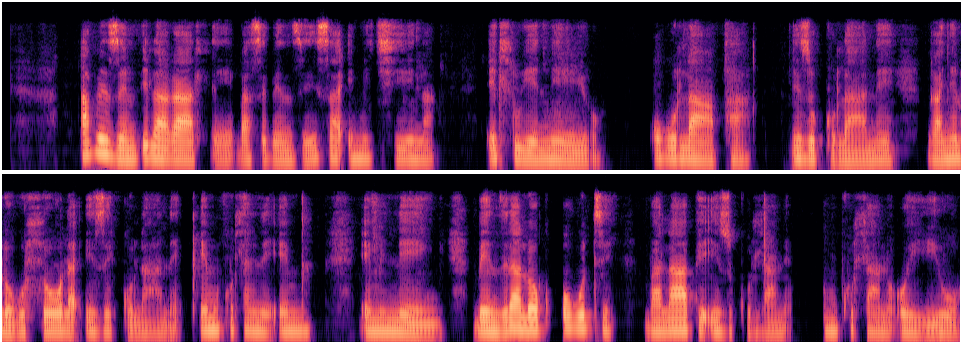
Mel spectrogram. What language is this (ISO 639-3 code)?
nde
